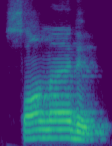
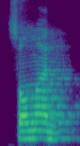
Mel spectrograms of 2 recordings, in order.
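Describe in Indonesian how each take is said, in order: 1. Huruf d di akhir berakhir dengan pantulan pendek yang bergema. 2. Huruf d di akhir berakhir datar tanpa pantulan. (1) "suara pantulannya ya kembali kepada hurufnya lagi" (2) "tidak dipantulkan atau tidak dikolkolahkan"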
